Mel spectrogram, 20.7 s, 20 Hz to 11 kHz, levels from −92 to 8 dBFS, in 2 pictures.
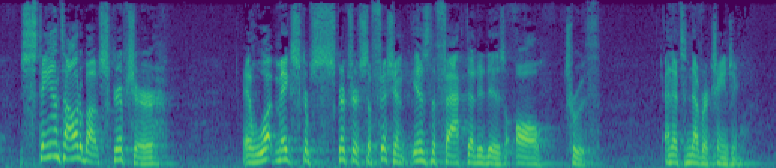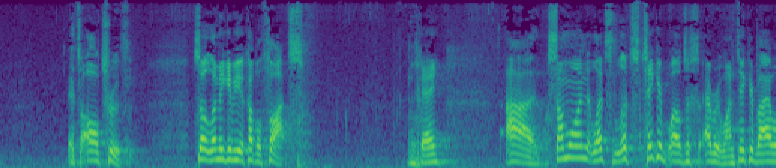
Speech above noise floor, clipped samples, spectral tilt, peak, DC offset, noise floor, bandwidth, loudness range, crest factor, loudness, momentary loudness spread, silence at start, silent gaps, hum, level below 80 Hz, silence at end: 32 dB; under 0.1%; -5.5 dB/octave; -2 dBFS; under 0.1%; -48 dBFS; 11 kHz; 6 LU; 16 dB; -17 LUFS; 12 LU; 0.25 s; none; none; -48 dBFS; 0 s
